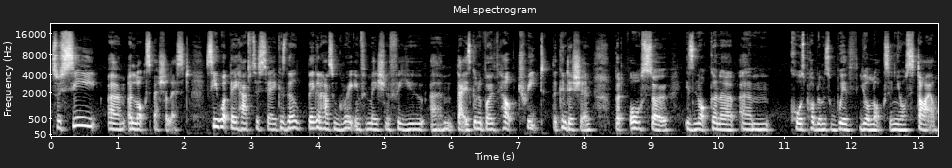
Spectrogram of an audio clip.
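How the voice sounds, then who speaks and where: A woman speaks with a fairly low pitch and ordinary pitch variation, somewhat breathy. The recording is very clean, with a silent background. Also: moderate pace. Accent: British. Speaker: healthy hair advocate and author. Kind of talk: live social media Q&A talk. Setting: live Instagram stream.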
